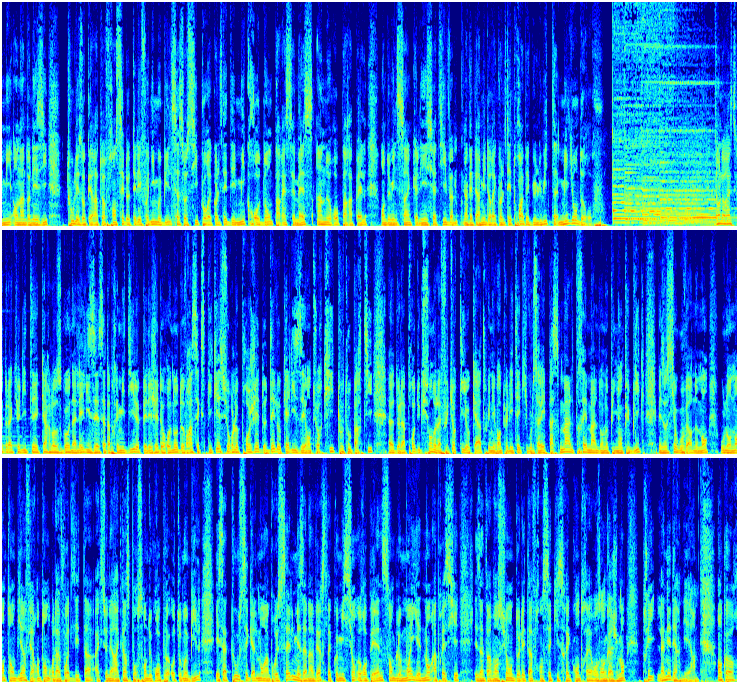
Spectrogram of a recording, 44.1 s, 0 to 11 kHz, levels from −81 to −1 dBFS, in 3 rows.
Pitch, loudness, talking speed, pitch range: 100 Hz, -24 LUFS, 175 wpm, 90-115 Hz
